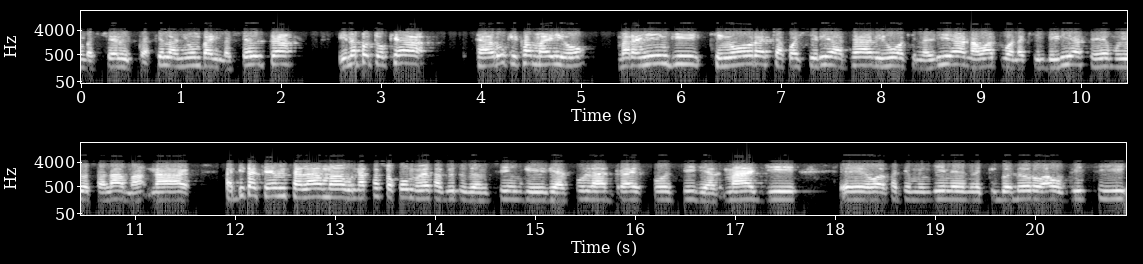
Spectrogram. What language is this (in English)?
Swahili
